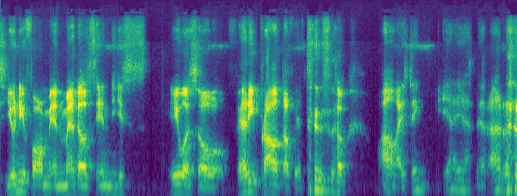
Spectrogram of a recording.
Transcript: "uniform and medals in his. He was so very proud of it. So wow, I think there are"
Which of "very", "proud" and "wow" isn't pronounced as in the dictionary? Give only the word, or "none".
none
